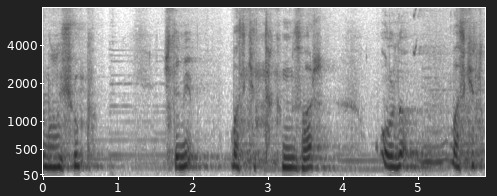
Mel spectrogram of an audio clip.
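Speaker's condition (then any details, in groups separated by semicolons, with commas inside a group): Dystonic cerebral palsy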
